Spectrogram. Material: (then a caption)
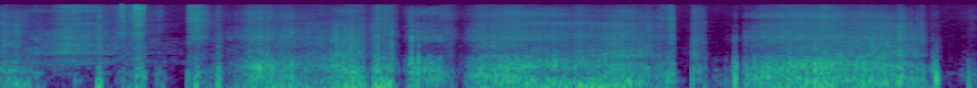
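Cork. A round, scalloped cork coaster, thin and solid, is held close to the microphone while fingernails scratch across its surface. The result is a low, muffled rasping with soft taps and brief pauses between strokes, mostly deep and dull with almost no bright content.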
